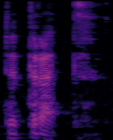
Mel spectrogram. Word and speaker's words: тетрадь: Oh, here's the soft sign. Tetrat. Won't be sounded here. I don't think tetrat. You might palatalize it a teeny bit.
